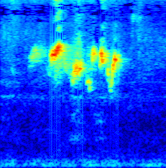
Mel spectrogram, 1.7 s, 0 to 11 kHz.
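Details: Red-whiskered bulbul, a fiery wild bird caught up in trapping in 2020, gives a single quick, bright, warbling phrase of four or five linked whistled notes, over faint low rumble.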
